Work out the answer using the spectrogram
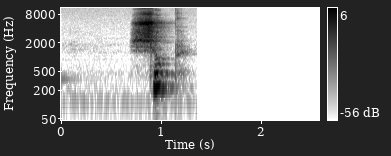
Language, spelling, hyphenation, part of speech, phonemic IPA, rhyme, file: Dutch, soep, soep, noun, /sup/, -up, Nl-soep.ogg
- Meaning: 1. soup, liquid dish 2. a mirky mess; chaos, trouble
